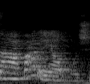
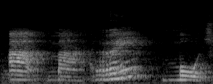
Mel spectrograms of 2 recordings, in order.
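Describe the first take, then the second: First: Said in the usual way. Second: "amaremos" slowly split A - MA - RE - MOS; syllable separation. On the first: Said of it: "Você tem amaremos". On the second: Shown as a demonstration. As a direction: spell out "amaremos" in detached syllables, leaning on RE. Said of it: "você tem o re como sílaba tônica".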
